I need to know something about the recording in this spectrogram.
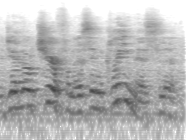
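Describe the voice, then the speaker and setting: An actor playing a gentle, doting older Victorian father, a humble toymaker, mild and hesitant in a stage play. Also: sits high, sing-song, normal speed. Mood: fond. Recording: echoey distant stage recording, noisy.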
